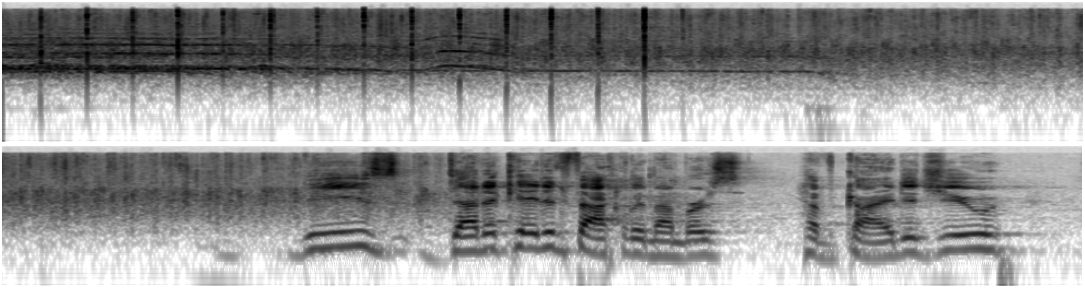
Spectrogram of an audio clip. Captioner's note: cheers and applause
